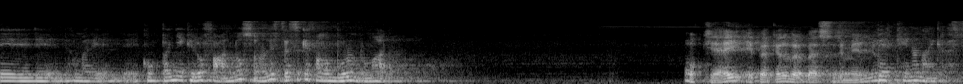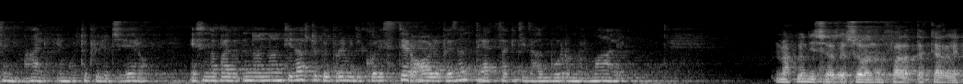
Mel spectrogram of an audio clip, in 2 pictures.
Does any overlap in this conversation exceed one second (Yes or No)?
No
